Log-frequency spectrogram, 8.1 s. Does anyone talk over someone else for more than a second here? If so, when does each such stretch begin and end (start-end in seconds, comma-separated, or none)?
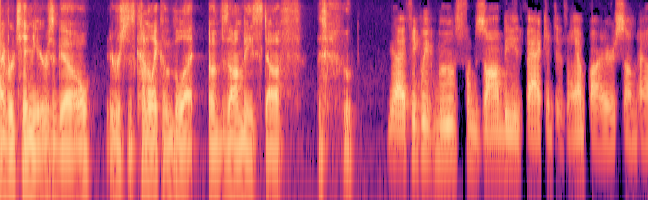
none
